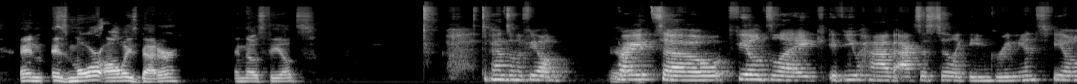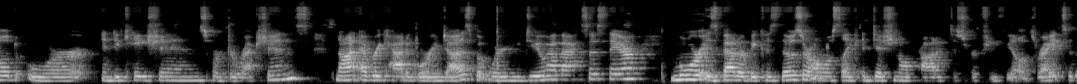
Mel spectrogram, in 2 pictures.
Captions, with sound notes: - And is more always better in those fields? - (sighs) It depends on the field, right? So, fields like, if you have access to the ingredients field, or indications, or directions, not every category does, but where you do have access there, more is better, because those are almost like additional product description fields, right?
